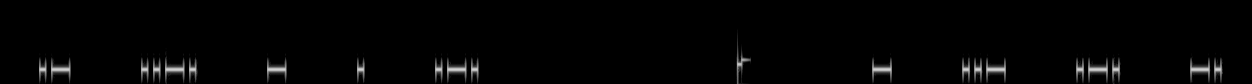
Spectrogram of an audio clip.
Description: Morse code, heard as a keyed tone, about 20 wpm, spaced as for 9 wpm, 700 Hz. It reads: AFTER TURN
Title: 4x Character Spacing - Top 300 Words - 20wpm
